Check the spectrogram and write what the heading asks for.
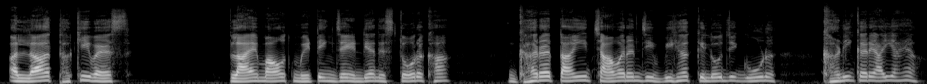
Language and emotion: Sindhi, sad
